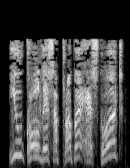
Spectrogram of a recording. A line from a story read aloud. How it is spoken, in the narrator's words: Zed roared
